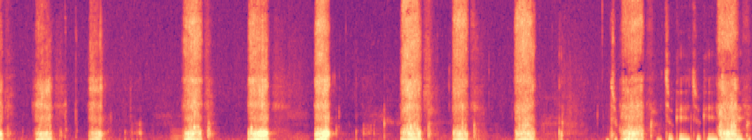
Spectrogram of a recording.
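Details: Charley Brown, a dog, making repeated harsh snorting inward breaths in quick bursts: reverse sneezing.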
